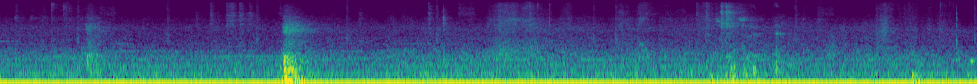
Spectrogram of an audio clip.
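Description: Steady low hum at one fixed pitch, from building machinery, with faint voices in the background and a single soft knock a few seconds in.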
